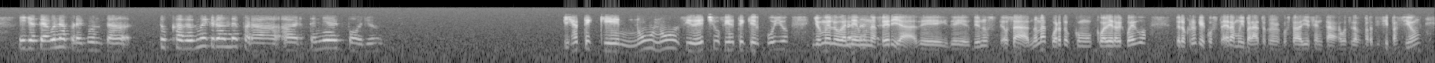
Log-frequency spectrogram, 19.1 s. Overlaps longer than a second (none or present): none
